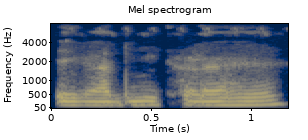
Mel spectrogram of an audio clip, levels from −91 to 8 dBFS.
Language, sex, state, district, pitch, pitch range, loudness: Hindi, male, Bihar, Darbhanga, 125 Hz, 125-130 Hz, -21 LUFS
